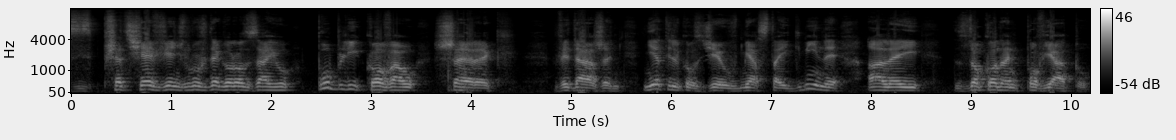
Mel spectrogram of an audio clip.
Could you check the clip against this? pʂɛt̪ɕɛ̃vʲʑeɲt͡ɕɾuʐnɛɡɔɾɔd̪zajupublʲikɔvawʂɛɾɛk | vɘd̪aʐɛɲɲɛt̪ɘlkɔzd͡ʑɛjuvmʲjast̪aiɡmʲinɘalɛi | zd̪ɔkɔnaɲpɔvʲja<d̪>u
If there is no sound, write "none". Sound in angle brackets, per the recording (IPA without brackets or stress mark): t̪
